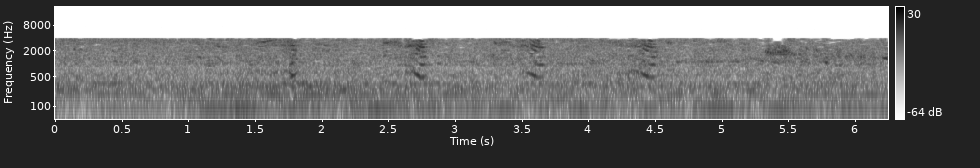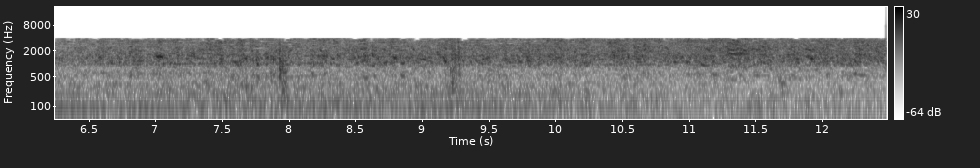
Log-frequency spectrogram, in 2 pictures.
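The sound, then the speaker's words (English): A crowded house of heavy broiler chickens, many able to take only a few steps before plopping down, a dense steady murmur of many birds over a constant low mechanical hum like ventilation fans, with a few brief sharper calls standing out now and then. “A lot of these chickens here, they can take a few steps and then they plop down.”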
